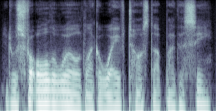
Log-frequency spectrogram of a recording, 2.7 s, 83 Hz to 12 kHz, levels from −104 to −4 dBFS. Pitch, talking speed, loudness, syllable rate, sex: 95 Hz, 310 wpm, -18 LUFS, 5.9 syllables/s, male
